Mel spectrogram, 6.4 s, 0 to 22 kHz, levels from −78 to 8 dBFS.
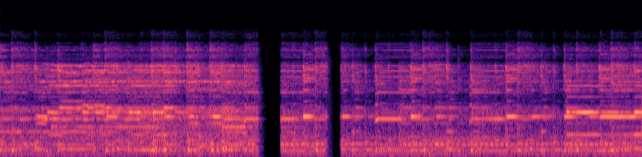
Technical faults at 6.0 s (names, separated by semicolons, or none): channel delay (comb filtering)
